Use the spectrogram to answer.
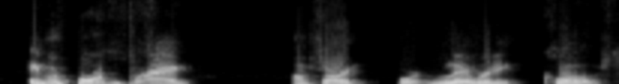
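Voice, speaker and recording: A man's voice with vocal fry and very wide pitch swings, over a quiet background. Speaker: streamer and car mechanic hobbyist. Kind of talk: casual chat.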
